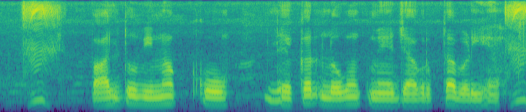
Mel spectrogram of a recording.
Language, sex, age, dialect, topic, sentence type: Hindi, male, 18-24, Marwari Dhudhari, banking, statement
